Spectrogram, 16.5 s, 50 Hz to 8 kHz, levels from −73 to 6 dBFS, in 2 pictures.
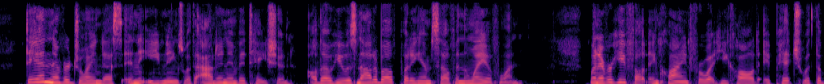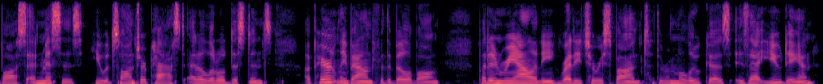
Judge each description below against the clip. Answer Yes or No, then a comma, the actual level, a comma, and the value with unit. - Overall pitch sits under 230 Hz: Yes, high, 190 Hz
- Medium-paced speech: No, fast, 230 wpm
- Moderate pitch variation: Yes, average, 3.7 semitones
